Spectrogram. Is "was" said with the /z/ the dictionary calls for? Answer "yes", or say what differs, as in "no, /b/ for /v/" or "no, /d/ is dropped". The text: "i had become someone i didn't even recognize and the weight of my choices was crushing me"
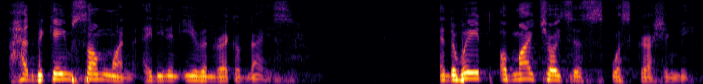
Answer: no, /s/ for /z/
